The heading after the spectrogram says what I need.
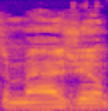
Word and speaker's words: Domingo: It's spelled Domingo. And, I meant the Crowley pronunciation. Yeah. He spells it. He spells it like that, but it's pronounced DiMaggio.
